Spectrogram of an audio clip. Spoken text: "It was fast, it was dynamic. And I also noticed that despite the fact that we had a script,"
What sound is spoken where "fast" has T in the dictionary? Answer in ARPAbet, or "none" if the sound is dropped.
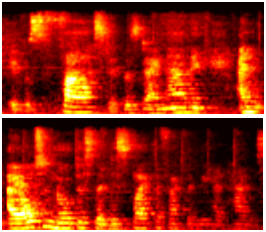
T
